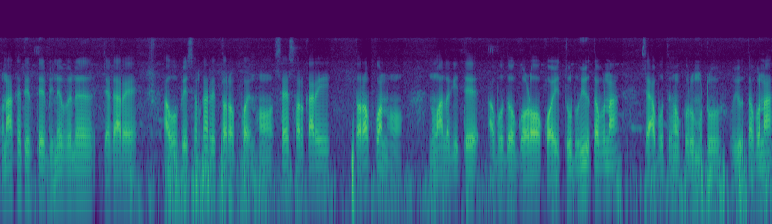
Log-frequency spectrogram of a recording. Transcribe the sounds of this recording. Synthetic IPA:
ɔnakʰət̪iɾt̪ɛbʱinəbənəd͡ʒaɡaɾɛa̰bubɛsɔɾkaɾit̪ɔɾɔp̚kɔc̚nɔɦɔ̃sɛsɔɾkaɾi | t̪ɔɾɔp̚kɔnɔɦɔ̰̃nɔwaləɡit̪̚t̪ɛa̰bud̪ɔɡɔɽɔkɔjt̪ut̪̚ɦujuʔt̪abɔnasɛabut̪ɛɦɔ̃kuɾumuʈuɦujuʔt̪abɔna

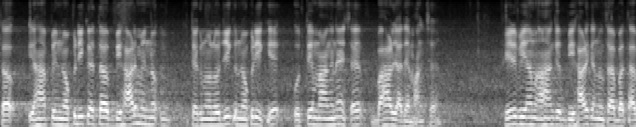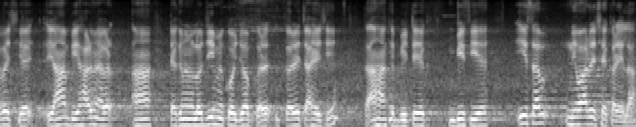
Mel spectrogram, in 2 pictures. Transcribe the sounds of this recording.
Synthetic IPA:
t̪ɔ | jəɦãpenɔkɾiket̪ɔbiɦaɾmenʈeknolod͡ʒikenɔkɾikeot̪ːemãŋɡnɛt͡ʃʰɛbaɦəɾd͡ʒad̪emã̰ŋɡt͡ʃʰɛ | pʰiɾbʱiɦəməɦãkebiɦaɾkeənusaɾbət̪abɛt͡ʃʰijɛjəɦãbiɦaɾmeəɡəɾəɦãʈeknolod͡ʒimekoid͡ʒɔbkkəɾɛt͡ʃaɦɛt͡ʃʰi | t̪ɔ̰əɦãkebiʈek | bisije | isəb | niʋaɾet͡ʃʰɛkəɾɛla̰

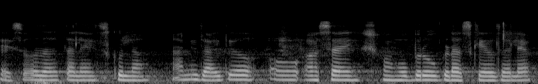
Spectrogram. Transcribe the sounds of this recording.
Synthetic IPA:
esɔd͡zat̪alãskulã | anid͡zajt̪ɔ | asajɦobɾoɡɽaskeld͡zalja

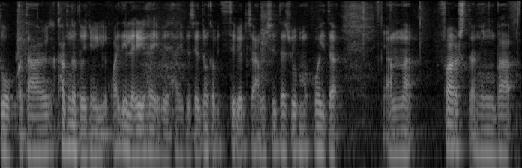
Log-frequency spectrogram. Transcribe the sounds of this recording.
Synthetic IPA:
top̚kɐtʰaɾɐɡɐkʰɐŋɡɐdojnuɡḭkwa̰jdɐjlɐjɾiɦajbɐhajbɐseɐdunɐkɐmbitʰi̥tʰipek̚za̰msidɐsumɐkʰojdɐ | ja̰mnɐ | pʰɐɾstɐ̰niŋbɐ

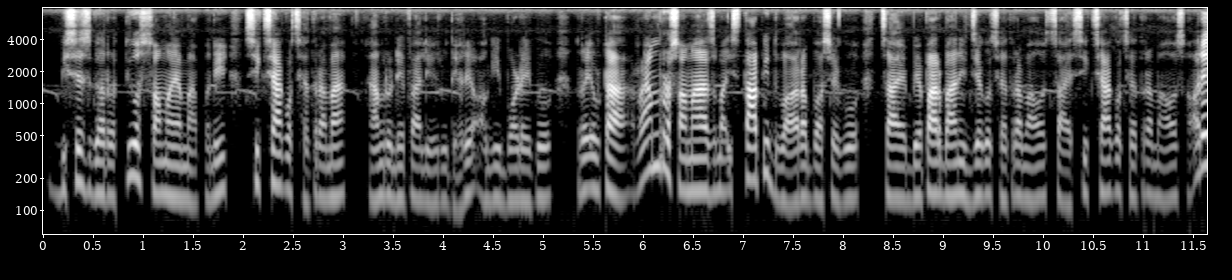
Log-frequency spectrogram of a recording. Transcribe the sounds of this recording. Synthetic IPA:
bises̬ɡʌrrʌt̪josʌmʌjmapʌnisik̚t͡sʰakot͡sʰet̪rʌma | ɦamronepaliɦʌɾud̪ʱḛɾʌjʔʌɡibʌɽekorʌewʈaramrosʌmad͡zmaist̪ʰapit̪bʱʌeɾʌbʌsekot͡saɦebjʌparbʱanid͡zjʌkot͡sʰet̪rʌmaɦost͡saɦesik̚t͡sʰakot͡sʰet̪rʌmaɦosɦʌɾek̚

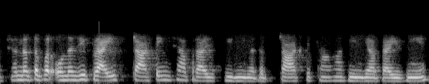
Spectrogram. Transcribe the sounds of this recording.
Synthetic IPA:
ɐtːʃʰad̪at̪apəɾʔʊnãːd͡ʒiːpɾaːizsʈaːɾʈɪ̃ŋɡt͡ʃʰaːpɾaːizk̪iːd̪iːmət̪ləbsʈaːɾʈkɪt̪ʰːãːkãːt̪ĩjãːpɾaːiznĩːɛː

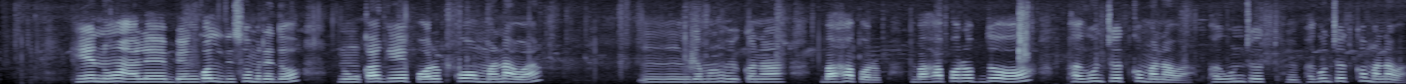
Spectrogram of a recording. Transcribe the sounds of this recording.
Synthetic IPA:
hɛ̃nɔwaʔalɛbɛŋɡɔld̪isɔmɾɛd̪ɔ | nɔŋkaɡɛpɔɾɔp̚kɔmanawa | d͡ʒɛmɔnhujuʔkana | baɦapɔɾɔb̚ | baɦapɔɾɔp̚d̪ɔpʰəɡunt͡ʃət̪̚kɔmanawapʰəɡunt͡ʃɔt̪̚pʰəɡunt͡ʃət̪̚kɔmanawa

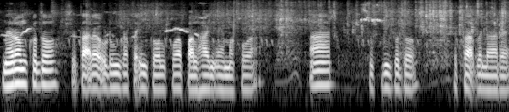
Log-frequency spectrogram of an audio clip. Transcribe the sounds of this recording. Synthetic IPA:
mɛɾɔmkɔd̪ɔsɛ̰t̪a̰ʔɾɛʔṵɖuŋɡat̪aʔiɲt̪ɔlkɔwapalɦaɲɛmakɔwa | aɾ | sukɾikɔd̪ɔsɛt̪a̰ʔbɛlaɾɛ

